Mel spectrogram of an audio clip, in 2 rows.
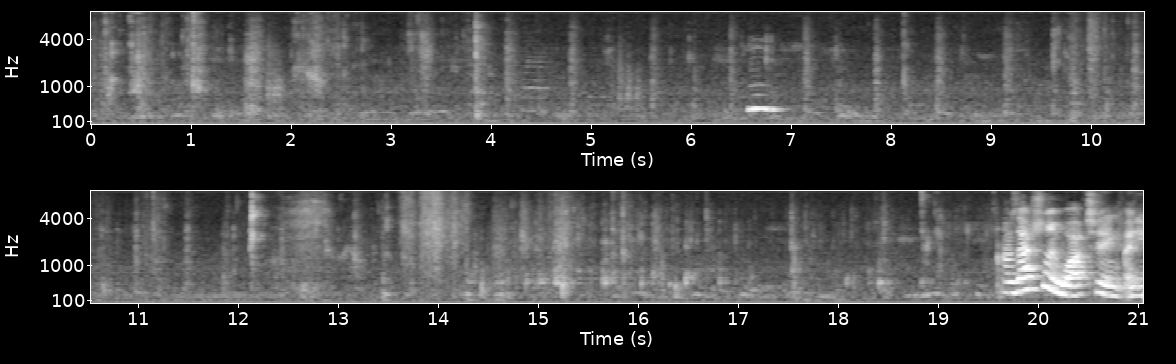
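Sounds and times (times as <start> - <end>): person chewing food: 0.0 - 19.6.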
